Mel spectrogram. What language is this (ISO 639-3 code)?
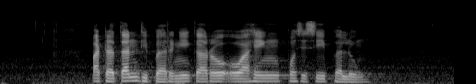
jav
